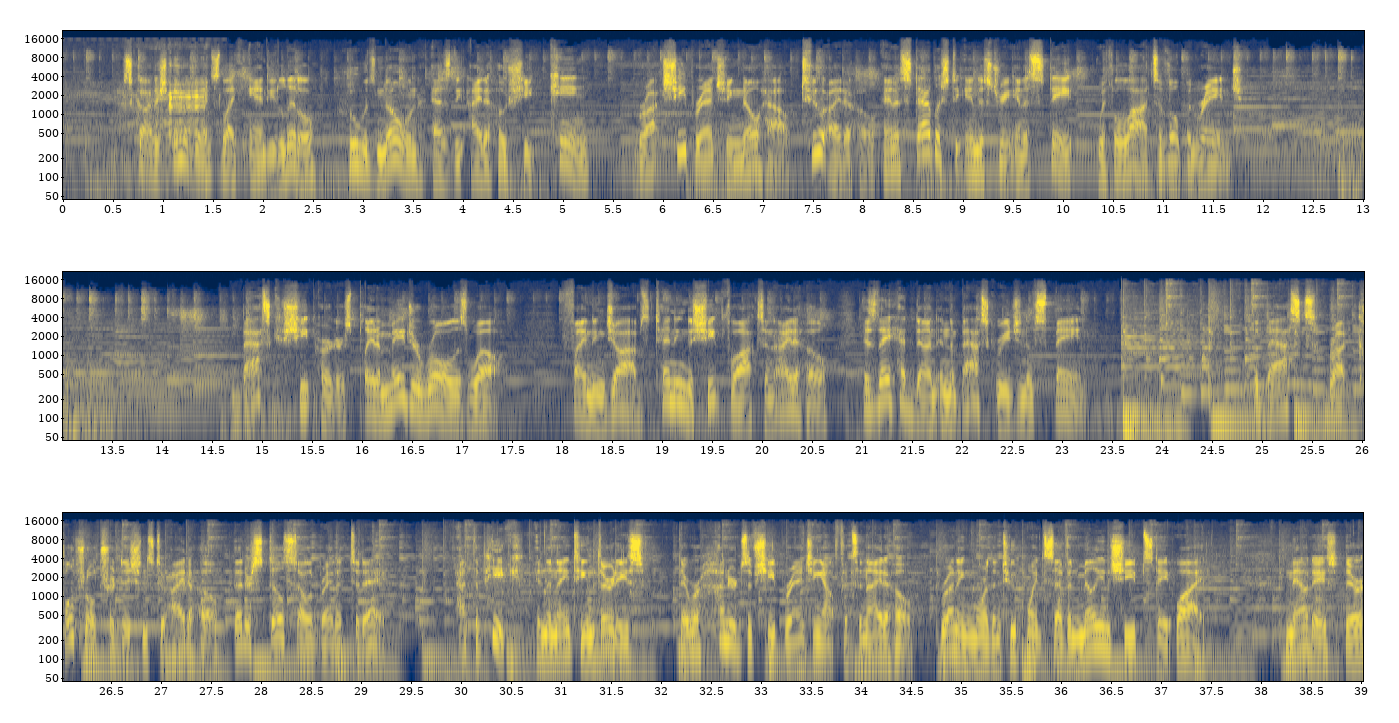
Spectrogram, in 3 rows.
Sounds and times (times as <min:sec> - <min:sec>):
Music: 0:00.0 - 0:39.0
Speech: 0:00.5 - 0:11.8, 0:14.7 - 0:23.3, 0:24.9 - 0:29.4, 0:30.0 - 0:37.5, 0:38.2 - 0:39.0.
